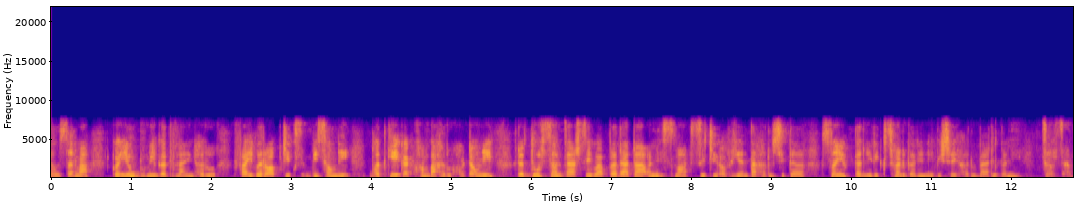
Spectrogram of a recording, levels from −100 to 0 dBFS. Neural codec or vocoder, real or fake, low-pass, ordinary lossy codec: codec, 44.1 kHz, 3.4 kbps, Pupu-Codec; fake; 7.2 kHz; Opus, 16 kbps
